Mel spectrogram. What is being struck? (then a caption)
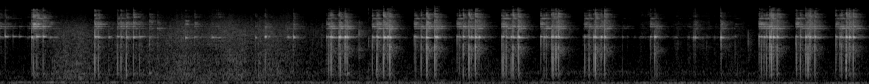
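Glass jar. Long green nails tap the sides of an empty clear glass mason jar with a handle, its lid off and set aside. Bursts of quick, bright clinks come in an uneven rhythm, each with a short glassy ring near 3.5 kHz over a quiet background.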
